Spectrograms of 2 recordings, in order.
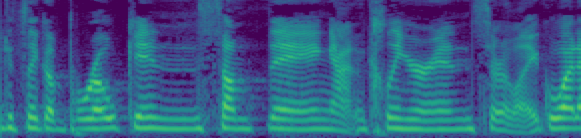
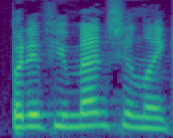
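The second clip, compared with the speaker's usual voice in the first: ordinary talk, nothing marked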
